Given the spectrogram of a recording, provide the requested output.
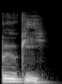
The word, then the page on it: boogie: British English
